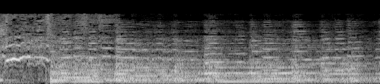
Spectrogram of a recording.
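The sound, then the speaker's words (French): A person gives a brief, wavering neigh, imitating a horse's whinny for about half a second, then a loud, dense backdrop of music takes over for the rest. “Faites-moi le cheval. Ah non, pas le cheval.”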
